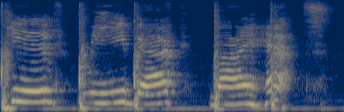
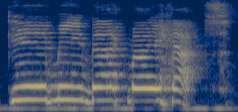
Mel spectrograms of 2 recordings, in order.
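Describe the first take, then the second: First: Slow, drawn-out mock fury; mock furious. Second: Higher, slow mock shout. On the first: Hat seller stamping his feet at the monkeys, slow mock fury. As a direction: stretch it out like a stamping tantrum. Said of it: "The man was furious". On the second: Hat seller shouting up at the monkeys, mildly hammed. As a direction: call up to the trees, hammed up but gentle. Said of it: "put his hands to his mouth and shouted".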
